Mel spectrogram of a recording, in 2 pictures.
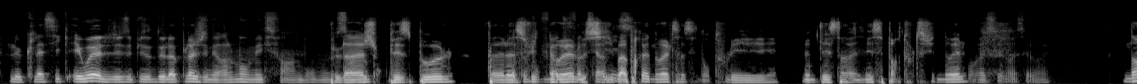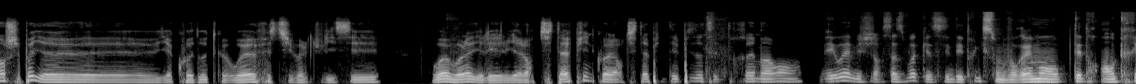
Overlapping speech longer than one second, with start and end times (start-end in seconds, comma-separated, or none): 5.1-6.4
